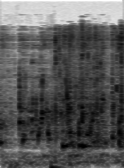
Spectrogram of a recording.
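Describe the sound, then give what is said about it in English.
Water trickles and splashes in a bath, a steady, bright, bubbling wash of sound with small irregular sloshes, moderately loud and alone without voices. “Bath time. It's awfully busy in that water, isn't it?”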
